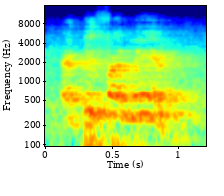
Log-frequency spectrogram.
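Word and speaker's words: ἐπιφάνεια: But the word appearing, it comes from a Greek word pronounced like this. Epiphania.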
